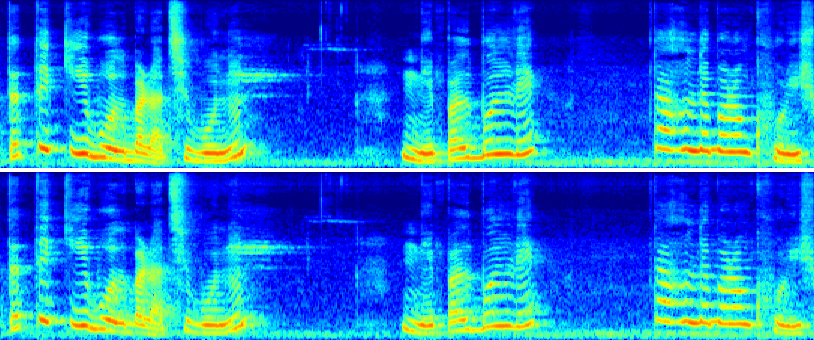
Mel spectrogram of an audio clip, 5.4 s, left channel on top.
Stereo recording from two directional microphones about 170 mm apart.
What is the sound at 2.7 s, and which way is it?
A woman's voice, 35° left (ahead or behind).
